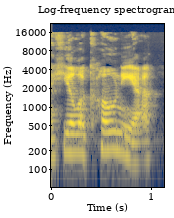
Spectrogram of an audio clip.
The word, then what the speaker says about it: Heliconia: helix so I said Heliconia let's see it goes yep I was right it gives the pronunciation right here a he Laconia which is a plant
